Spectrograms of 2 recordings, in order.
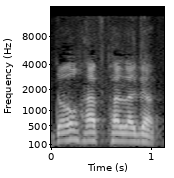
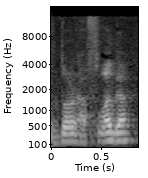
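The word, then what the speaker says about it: דור הפלגה: Dor hapalaga. The Ashkenazim pronounce this as Dor haflaga.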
